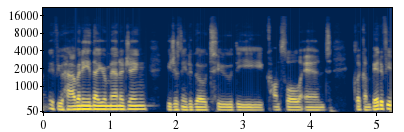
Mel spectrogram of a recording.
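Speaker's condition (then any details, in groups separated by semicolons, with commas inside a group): No condition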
